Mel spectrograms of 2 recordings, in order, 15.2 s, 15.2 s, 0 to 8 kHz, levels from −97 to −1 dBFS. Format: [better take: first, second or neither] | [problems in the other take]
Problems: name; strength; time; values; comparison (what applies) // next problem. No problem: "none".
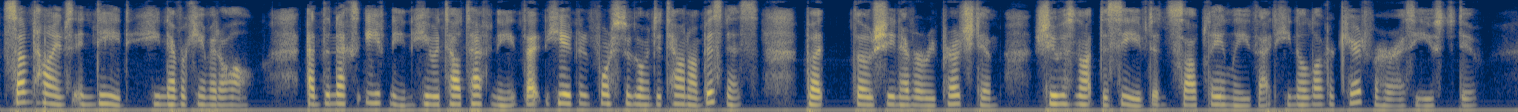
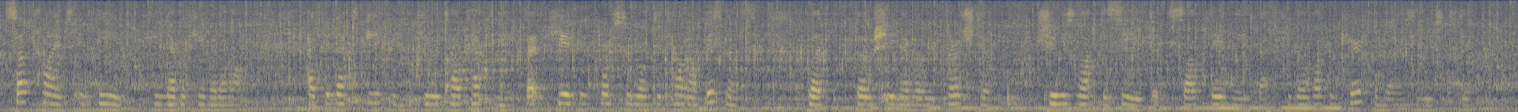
first | background sound (Liquid); 1 dB below the speech // room echo; dies away in 2.8 s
